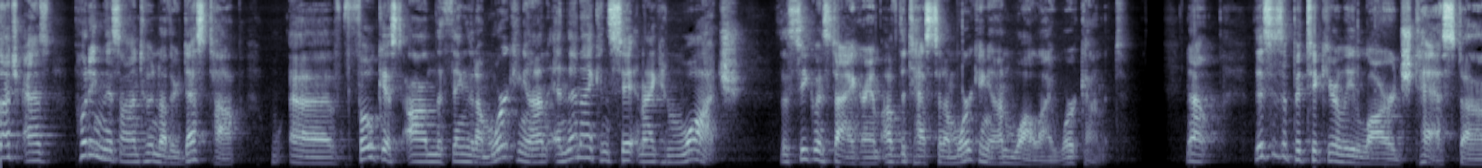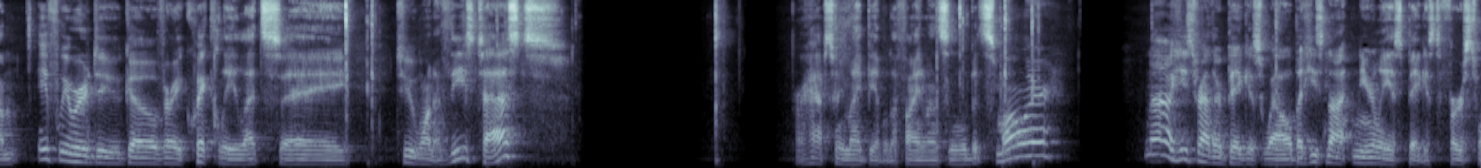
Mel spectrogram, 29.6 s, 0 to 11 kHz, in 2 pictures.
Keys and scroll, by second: 18.3 Up, 20.3 Right, 21.6 Up, 22.0 Return.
